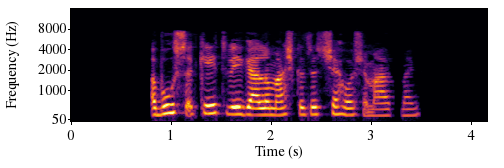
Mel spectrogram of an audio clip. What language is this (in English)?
Hungarian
